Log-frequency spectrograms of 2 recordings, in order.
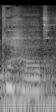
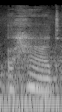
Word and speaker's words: ahead: To look ahead To look ahead，连读啊。然后这里要注意是 ahead 这个词，你不要读成了 ahead， ahead 不对，是 a 小 a， look ahead， ahead。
